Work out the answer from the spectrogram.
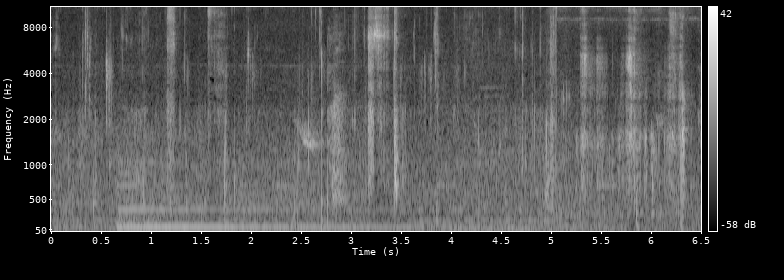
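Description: Close-up eating sounds: a person chewing fried chicken eaten by hand, with wet lip smacks and sucking clicks as meat is pulled off the bone and fingers are licked. A low steady hum sounds underneath from about a second in until about four seconds in.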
